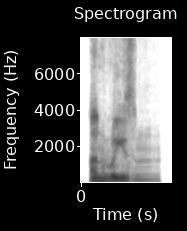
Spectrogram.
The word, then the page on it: unreason: British English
